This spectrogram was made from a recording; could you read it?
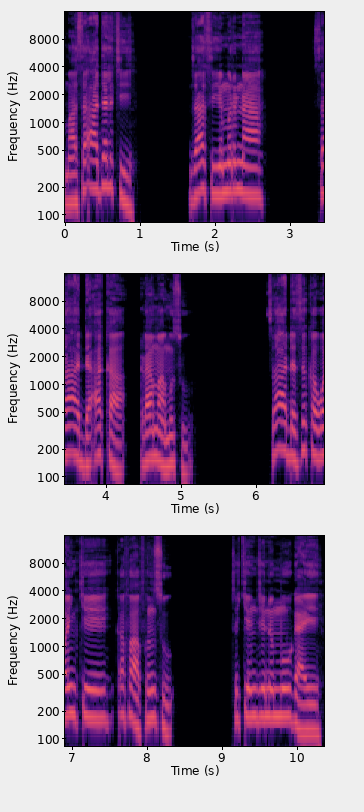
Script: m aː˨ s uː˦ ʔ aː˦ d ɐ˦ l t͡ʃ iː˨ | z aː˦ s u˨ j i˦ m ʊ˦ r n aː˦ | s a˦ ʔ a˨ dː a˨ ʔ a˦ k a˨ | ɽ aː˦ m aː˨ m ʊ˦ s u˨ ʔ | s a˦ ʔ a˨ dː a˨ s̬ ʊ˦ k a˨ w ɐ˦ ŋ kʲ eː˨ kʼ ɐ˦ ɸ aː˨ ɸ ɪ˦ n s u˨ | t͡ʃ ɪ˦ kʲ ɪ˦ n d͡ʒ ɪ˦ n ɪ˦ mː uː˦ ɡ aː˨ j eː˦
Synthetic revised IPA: m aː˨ s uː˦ ʔ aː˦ d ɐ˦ l t͡ʃ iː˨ | z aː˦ s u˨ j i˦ m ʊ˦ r n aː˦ | s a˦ ʔ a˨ dː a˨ ʔ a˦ k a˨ | ɽ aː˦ m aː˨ m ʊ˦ s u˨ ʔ | s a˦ ʔ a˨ dː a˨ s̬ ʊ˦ k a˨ w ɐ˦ ŋ kʲ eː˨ kʼ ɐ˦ ɸ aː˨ ɸ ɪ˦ n s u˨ | t͡ʃ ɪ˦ kʲ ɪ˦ n d͡ʒ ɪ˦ n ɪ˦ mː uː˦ ɡ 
